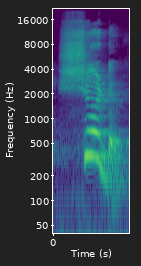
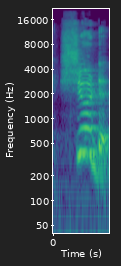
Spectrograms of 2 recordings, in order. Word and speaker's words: should: SHOULD, लेकिन इसको पढ़ेंगे शुड, क्योंकि ल जो है यहां पर क्या है? चुप है, साइलेंट है। शुड, SHOULD, इसको पढ़ेंगे शुड, और एल का उच्चारण जो है यहां पर नहीं करेंगे। इसका सीधे सीधे अर्थ होता है चाहिए।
